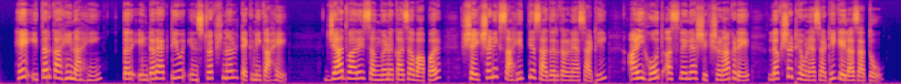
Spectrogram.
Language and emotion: Marathi, neutral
